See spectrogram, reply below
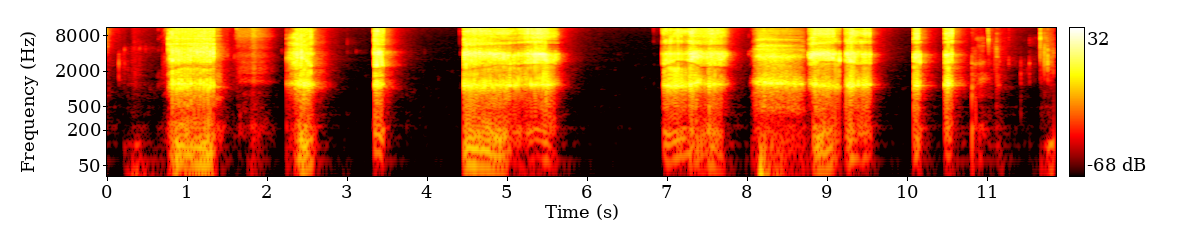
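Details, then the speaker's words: Simulated airway-management case: loud, irregular snoring bursts separated by silent pauses as the tongue intermittently obstructs breathing, unlike regular snoring; may be desaturating. Obstructive snoring. "Un ronquido es clásico, todos conocemos que es un sonido como el que voy a reproducir. Ese paciente puede que tenga saturación, pero sobre todo si esa lengua obstruye por ratos la respiración."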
